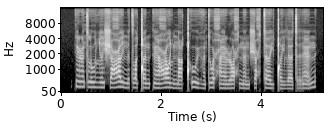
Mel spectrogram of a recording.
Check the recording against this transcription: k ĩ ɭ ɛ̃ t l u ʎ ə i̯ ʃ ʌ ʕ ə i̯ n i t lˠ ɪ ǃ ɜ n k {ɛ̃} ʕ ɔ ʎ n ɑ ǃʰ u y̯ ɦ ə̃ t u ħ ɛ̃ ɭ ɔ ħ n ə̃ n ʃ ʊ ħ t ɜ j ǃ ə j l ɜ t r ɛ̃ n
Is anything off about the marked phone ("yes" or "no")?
no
